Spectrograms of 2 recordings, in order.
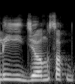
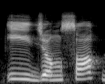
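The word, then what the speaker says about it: I Jong Sok (이종석): Congrats buat Lily Couple yang sebenarnya bacanya bukan Lee Jong Sok, bukan Lee Jian tapi I Jong Sok dan I Jian ya.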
